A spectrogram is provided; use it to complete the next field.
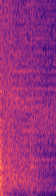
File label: Claps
